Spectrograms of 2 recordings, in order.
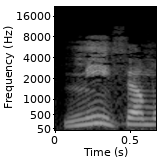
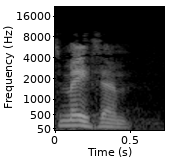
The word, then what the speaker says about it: ميثم: أعلم ذلك، ميثم التمار يقول، ميثم وليست ميثم، هكذا تقرأ وتلفظ باللفظ الصحيح.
